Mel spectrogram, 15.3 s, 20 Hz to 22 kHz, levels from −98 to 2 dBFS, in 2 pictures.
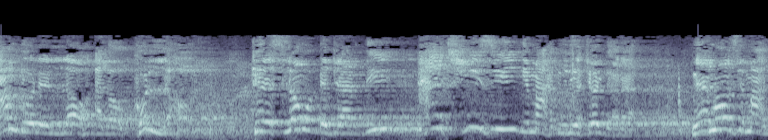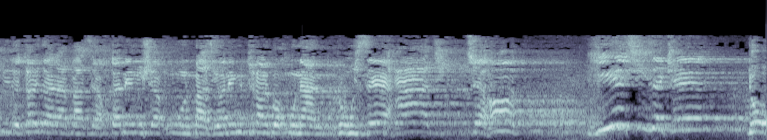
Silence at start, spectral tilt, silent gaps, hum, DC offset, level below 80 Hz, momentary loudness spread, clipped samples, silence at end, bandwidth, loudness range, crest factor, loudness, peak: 0 s; -0.5 dB/octave; none; none; under 0.1%; -58 dBFS; 7 LU; under 0.1%; 0 s; 8 kHz; 2 LU; 16 dB; -14 LUFS; 0 dBFS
